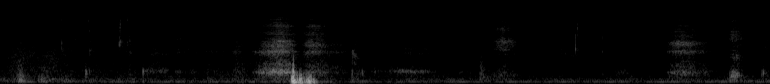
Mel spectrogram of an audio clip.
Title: Sneezing Together Using Chhinkni Again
